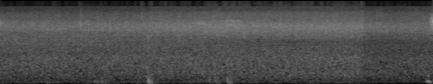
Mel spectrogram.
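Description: Steady broadband hiss like rushing water or wind, with a few faint low thumps and no animal voices.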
